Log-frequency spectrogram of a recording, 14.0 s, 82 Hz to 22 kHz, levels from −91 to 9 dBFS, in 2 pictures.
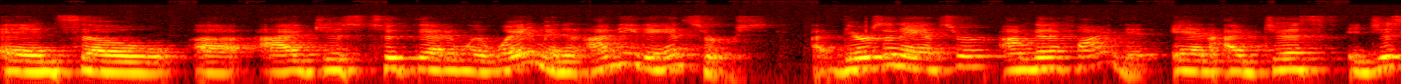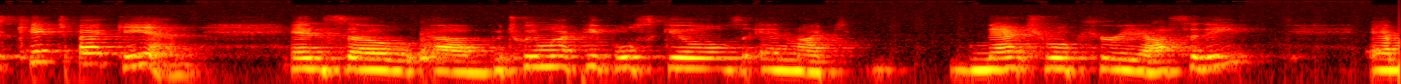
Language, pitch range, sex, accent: English, 190-230 Hz, female, American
